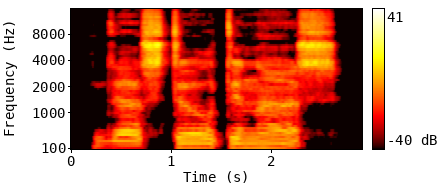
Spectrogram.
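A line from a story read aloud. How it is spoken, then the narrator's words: Growling. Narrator (Russian): прорычал Сергею легионер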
